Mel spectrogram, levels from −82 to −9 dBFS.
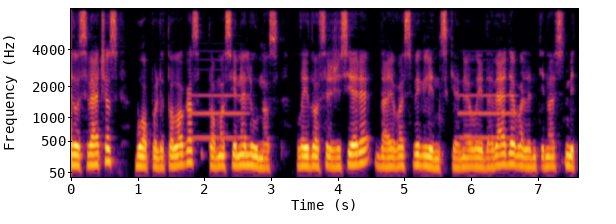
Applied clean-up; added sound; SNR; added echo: classical method log-MMSE.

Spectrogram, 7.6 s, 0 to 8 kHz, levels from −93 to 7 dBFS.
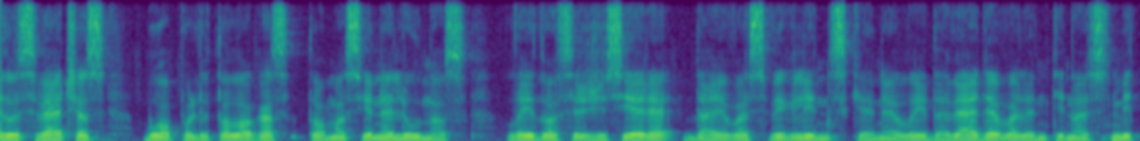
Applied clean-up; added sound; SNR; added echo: none; none; none; none.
